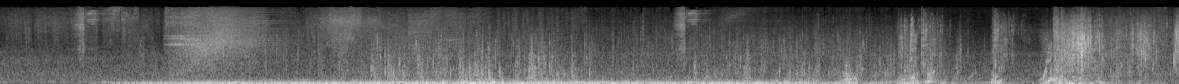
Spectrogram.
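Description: A huge monster rumbles and growls deeply.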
